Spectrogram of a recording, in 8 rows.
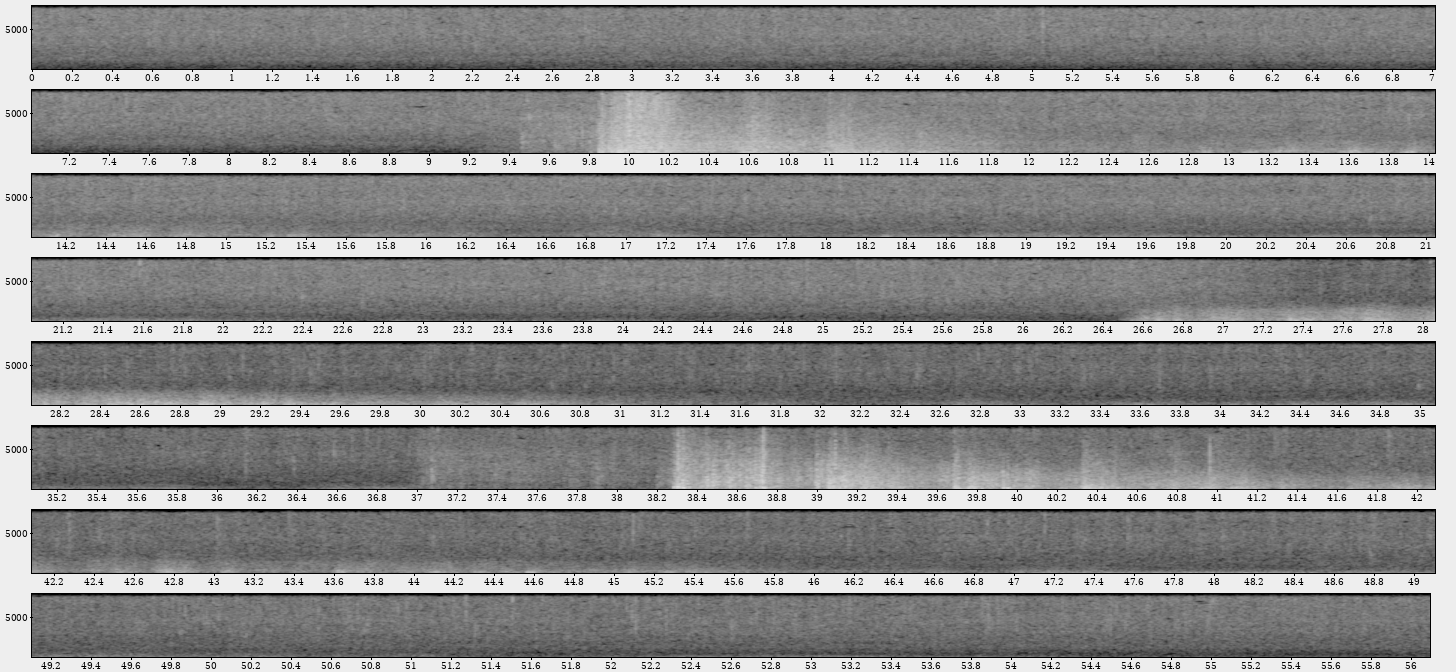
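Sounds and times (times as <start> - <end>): steady rain: 0.0 - 56.0
thunder rumbling: 9.4 - 19.6, 26.5 - 32.9, 36.8 - 49.6.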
